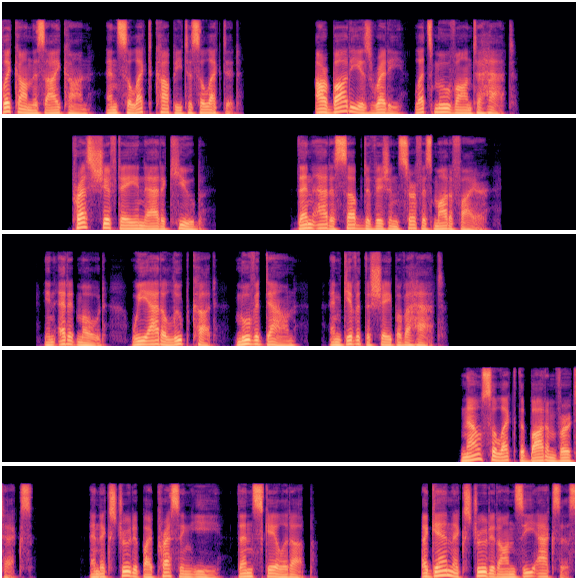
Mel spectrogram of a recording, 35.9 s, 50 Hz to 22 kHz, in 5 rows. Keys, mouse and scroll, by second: 0.0-3.5 drag, 4.2 click, 4.7 click, 6.5 shift+right click, 6.9-7.8 shift+middle drag, 7.8 scroll up 4, 8.2 shift+a, 14.3 ctrl+s, 14.9 Tab, 15.7 scroll down 2, 16.2 shift+middle click, 16.3 ctrl+r, 16.6 ctrl+r, 17.6 click, 17.7 g, 19.8 click, 20.1 g, 21.1 click, 21.7 s, 23.1 Tab, 24.0 alt+z, 24.4 click, 25.0 click, 25.4 Tab, 27.5 click, 28.2 alt+z, 28.5 click, 29.9 e, 30.6 e, 31.6 s, 31.7 s, 33.2 e.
